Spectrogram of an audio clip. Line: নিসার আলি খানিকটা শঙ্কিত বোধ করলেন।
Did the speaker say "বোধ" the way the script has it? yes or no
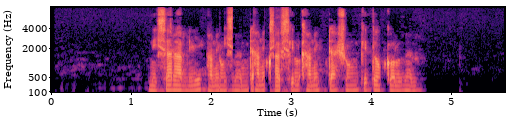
no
